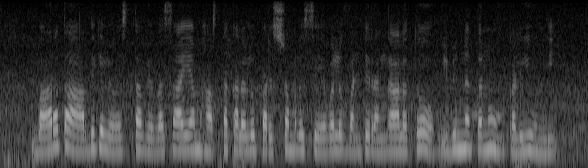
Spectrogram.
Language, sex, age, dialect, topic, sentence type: Telugu, female, 18-24, Central/Coastal, agriculture, statement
